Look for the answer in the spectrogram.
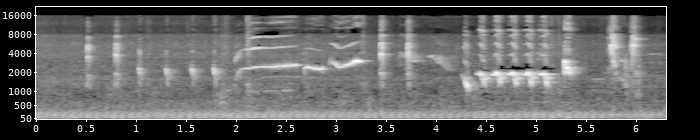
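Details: White-rumped shama song opening with evenly spaced short chips, then a long clear whistle, a bright upslurred note and a quick series of five ringing descending whistles, finishing with sharp high notes.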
